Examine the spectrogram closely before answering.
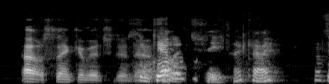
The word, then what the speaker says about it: Sienkiewicz: Bill Sinkovich. Oh, Sinkovich did that. Sienkiewicz. Okay. That's It's nice.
